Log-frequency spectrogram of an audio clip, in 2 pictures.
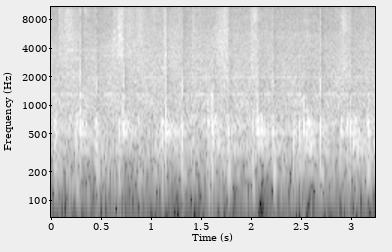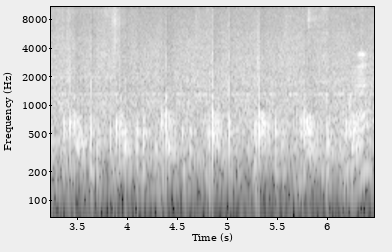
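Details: Transabdominal ultrasound in a first pregnancy of a baby boy lying head down: rapid rhythmic whooshing pulses at about 130 a minute over a noisy background; a fetal heartbeat.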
